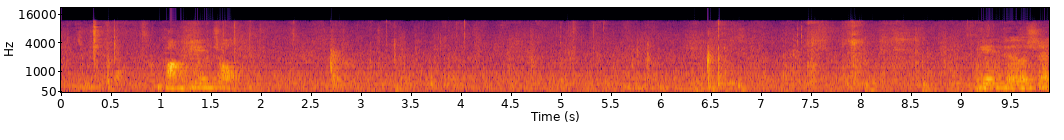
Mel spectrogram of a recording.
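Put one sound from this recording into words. A woman speaks briefly through a microphone.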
